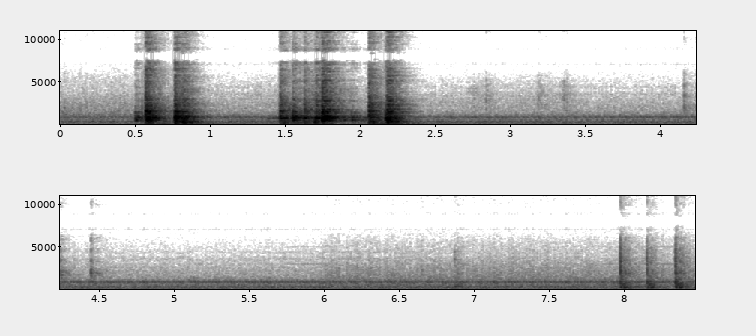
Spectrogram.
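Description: Ingredients being mixed in a kitchen, a few bursts of clinking and scraping utensils against a bowl early on, then a faint steady hum with occasional light taps.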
